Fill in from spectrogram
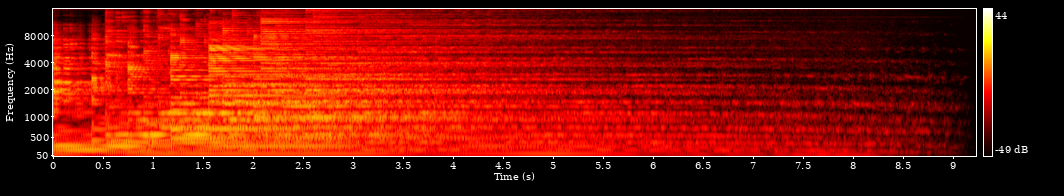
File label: F# P-S, guitar chords; East West; Steve Stevens Guitar Samples Collection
